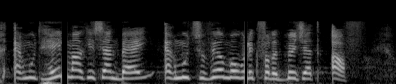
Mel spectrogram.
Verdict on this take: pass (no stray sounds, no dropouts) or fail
fail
